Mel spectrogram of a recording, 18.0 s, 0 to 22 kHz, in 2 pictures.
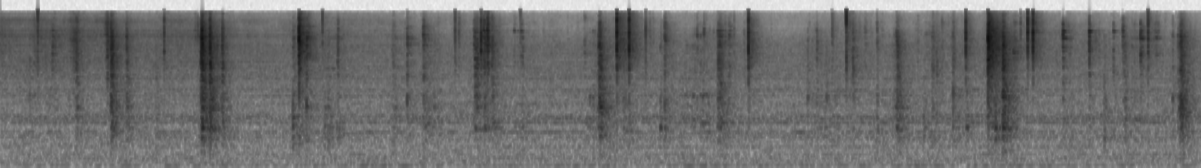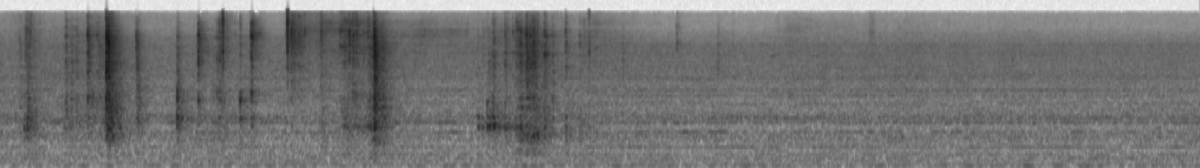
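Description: Oysters in the shell grilling over a gas flame: irregular sharp crackles and pops over a steady sizzling hiss. The pops die away about 13 seconds in, leaving only the hiss.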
